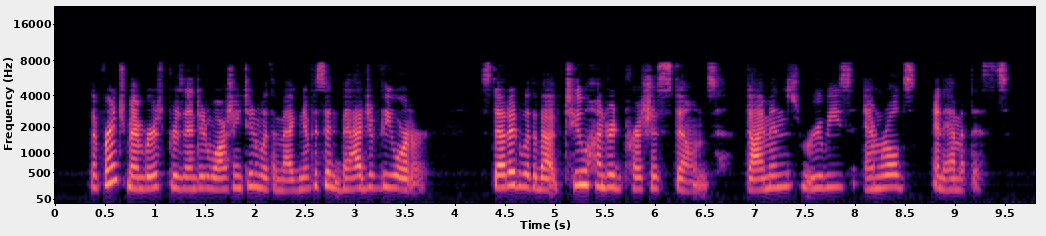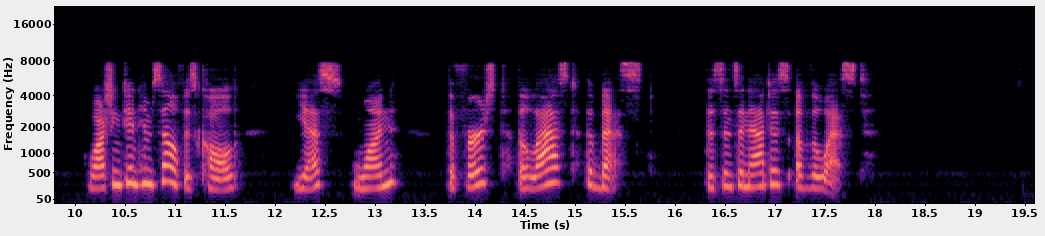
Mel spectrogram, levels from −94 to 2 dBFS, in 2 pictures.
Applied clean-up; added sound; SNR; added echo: none; none; none; none.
